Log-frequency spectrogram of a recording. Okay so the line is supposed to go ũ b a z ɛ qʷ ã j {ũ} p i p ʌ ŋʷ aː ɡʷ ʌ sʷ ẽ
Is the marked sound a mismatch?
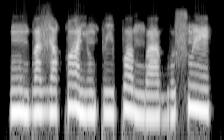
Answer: no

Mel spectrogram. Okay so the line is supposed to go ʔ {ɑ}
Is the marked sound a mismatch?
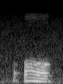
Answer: yes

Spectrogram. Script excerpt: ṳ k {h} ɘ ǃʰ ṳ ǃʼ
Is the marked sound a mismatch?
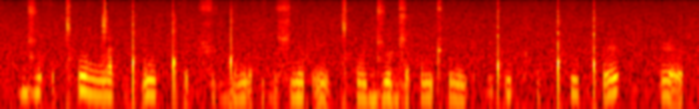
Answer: no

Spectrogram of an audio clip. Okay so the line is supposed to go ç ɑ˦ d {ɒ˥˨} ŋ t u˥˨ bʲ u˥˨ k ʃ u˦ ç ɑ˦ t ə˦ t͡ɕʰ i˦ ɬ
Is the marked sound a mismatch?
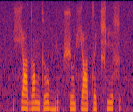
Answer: no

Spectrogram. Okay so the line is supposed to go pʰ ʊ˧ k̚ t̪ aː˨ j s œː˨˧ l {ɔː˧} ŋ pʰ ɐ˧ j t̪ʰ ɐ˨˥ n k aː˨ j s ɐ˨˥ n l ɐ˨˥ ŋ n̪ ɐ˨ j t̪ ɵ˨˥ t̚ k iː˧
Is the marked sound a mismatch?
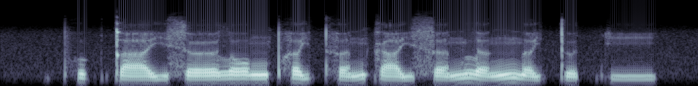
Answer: no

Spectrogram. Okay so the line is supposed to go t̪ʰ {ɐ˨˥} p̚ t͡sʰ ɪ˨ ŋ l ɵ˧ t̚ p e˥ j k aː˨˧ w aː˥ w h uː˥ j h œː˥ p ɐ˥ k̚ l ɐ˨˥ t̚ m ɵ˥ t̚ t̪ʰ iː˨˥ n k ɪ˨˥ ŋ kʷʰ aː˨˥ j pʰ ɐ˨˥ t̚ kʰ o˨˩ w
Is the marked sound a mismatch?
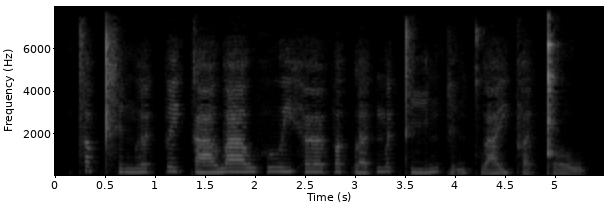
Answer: yes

